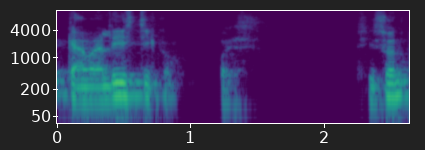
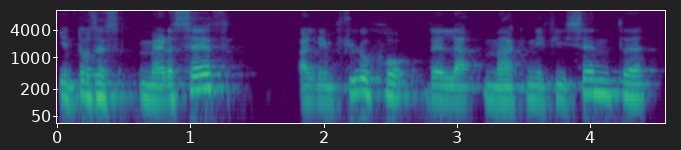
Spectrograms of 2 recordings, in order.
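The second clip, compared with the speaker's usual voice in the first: reverent reading of a sacred passage; solemn text reading. Acted. Lecturer reads a quoted hymn to Tripura to students, solemn reading. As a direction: read it out like scripture, with weight.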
